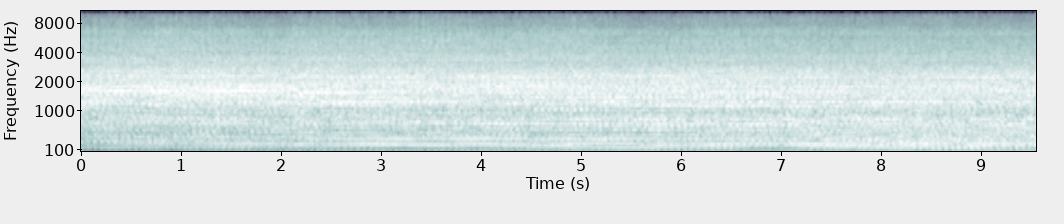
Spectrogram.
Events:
0.0s-9.5s: heavy engine (low frequency)

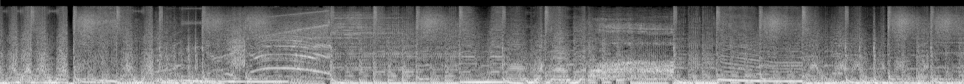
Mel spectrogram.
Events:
0.0s-9.6s: music
2.0s-3.4s: shout
5.9s-6.9s: human sounds

